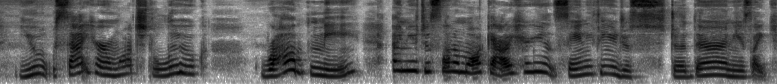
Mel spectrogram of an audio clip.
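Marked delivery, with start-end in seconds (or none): 0.2-6.1 mock full-on, high-pitched, berating yell. Retelling a scene where a character yells at his sister: retelling a character yelling. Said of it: "But he's yelling at her".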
